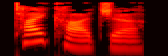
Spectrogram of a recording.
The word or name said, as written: tykaja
